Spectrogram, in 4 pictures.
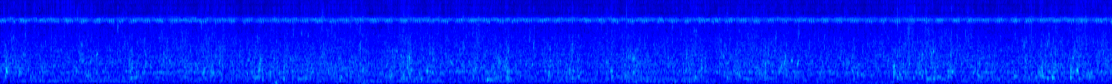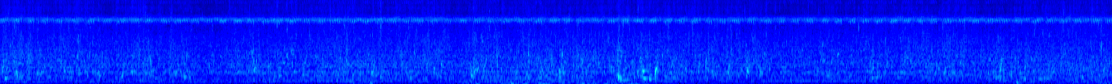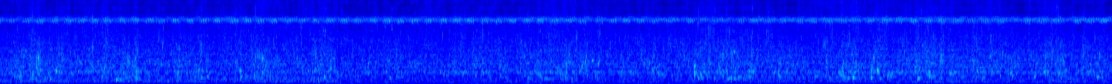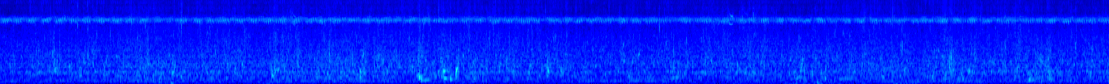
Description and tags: Stream with Crickets
A loopable soundscape of a stream running through a field, rich with the sound of crickets. Made from sounds recorded in Boulder, CO.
